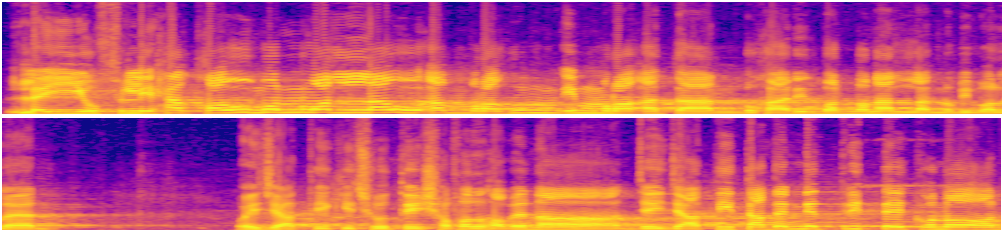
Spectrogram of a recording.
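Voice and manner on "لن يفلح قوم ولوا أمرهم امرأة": high, slow, melodic recitation; Arabic recitation. Real, not acted. Preacher quoting the Prophet to the congregation, high chanted recitation. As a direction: recite the hadith in long drawn syllables.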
